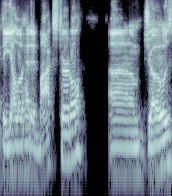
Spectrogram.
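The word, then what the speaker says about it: Zhou: But here at the center, we have things like the yellow-headed box turtle, Joe's box turtle, which is spelled Z-H-O-U. It's Mandarin, so it's Chinese, a little different pronunciation there.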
